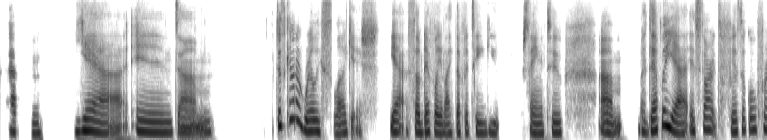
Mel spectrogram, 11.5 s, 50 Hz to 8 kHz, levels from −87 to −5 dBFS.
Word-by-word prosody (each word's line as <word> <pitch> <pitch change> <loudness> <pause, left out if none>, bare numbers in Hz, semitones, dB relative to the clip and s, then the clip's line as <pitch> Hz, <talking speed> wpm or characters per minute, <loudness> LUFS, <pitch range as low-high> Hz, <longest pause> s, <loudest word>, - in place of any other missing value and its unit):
Um, 165 -2 -4 0.5
yeah, 180 -3 +3 0.2
and, 170 -3 +2
um, 85 - -1 0.9
just 275 0 +5
kinda 390 -3 +1
really 185 -3 +4
sluggish. 165 +7 -5 0.2
Yeah, 180 +1 0
so 170 -1 +1
definitely, 170 -2 +1
like, 155 +1 -3
the - - +2
fatigue 165 -1 -3
you 160 - -3 0.4
saying 155 0 -1
too. 165 0 -1 0.6
Um, 160 -2 +1 0.2
but 185 -5 -3
definitely, 215 +9 +6
yeah, 160 -3 +2
it 190 - +2
starts 215 -2 +1
physical 205 +4 -2
for 215 - -1
175 Hz, 130 wpm, -24 LUFS, 165-195 Hz, 0.9 s, definitely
